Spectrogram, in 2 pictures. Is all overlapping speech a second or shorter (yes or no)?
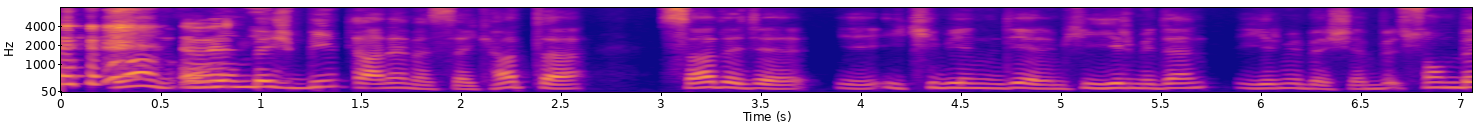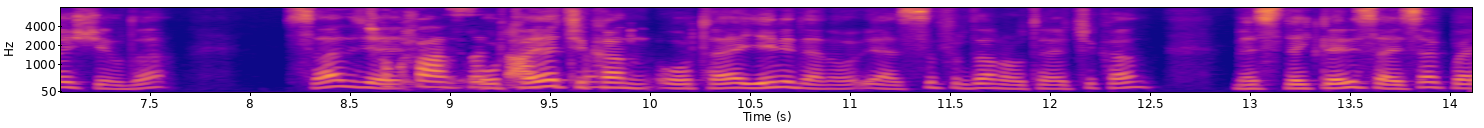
no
